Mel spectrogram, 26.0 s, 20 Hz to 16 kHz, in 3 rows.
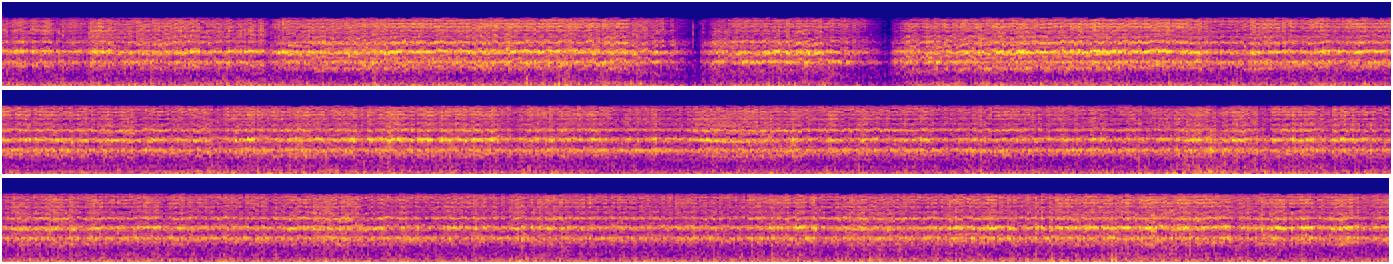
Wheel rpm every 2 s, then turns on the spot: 230, 200, 110, 200, 220, 230, 230, 230, 230, 230, 230, 220, 230.
none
